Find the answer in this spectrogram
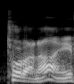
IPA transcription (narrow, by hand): toɾanai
